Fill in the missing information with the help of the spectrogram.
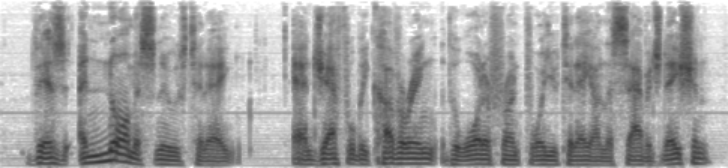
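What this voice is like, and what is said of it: Hoarse voice from a head cold. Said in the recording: “I'm recovering from a bit of a head cold. The old voice has gotten affected. ... my voice is out”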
